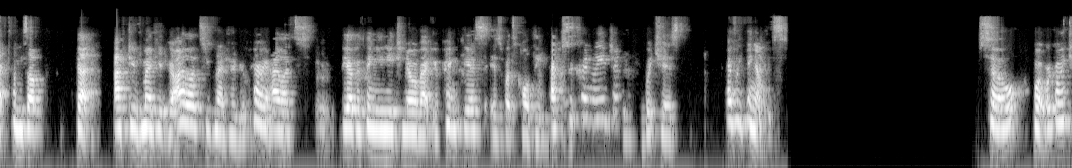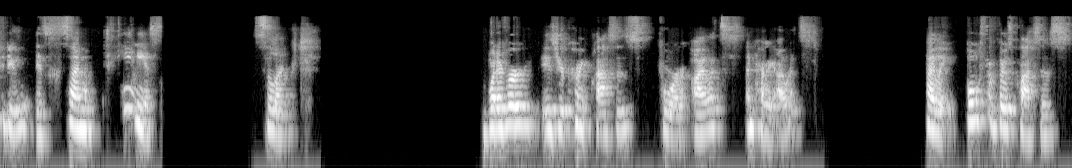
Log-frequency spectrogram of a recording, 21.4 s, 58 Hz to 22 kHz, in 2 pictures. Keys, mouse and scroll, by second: 10.6 click, 11.8 shift+click, 14.2 click, 15.5 shift+click, 20.6-21.3 scroll up 1, 21.3 click, 21.3 scroll up 1.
